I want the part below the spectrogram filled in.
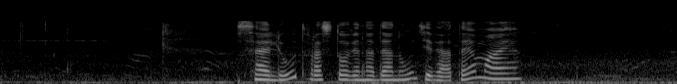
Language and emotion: Russian, positive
